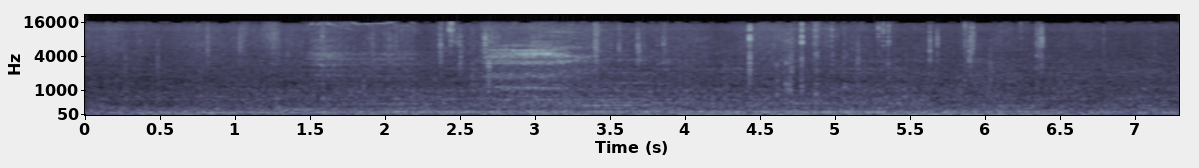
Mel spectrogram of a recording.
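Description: Steady low road and engine rumble inside a moving Jaguar car's cabin, with a brief higher hiss about three seconds in.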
